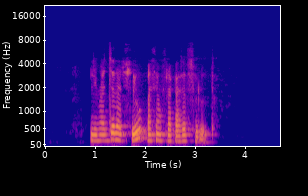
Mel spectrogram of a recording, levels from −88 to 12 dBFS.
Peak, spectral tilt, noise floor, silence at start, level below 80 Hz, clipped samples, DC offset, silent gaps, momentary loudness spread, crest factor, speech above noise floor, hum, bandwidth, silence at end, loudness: -6 dBFS; -8.5 dB/octave; under -90 dBFS; 0.9 s; -66 dBFS; under 0.1%; under 0.1%; none; 10 LU; 20 dB; over 68 dB; none; 6.4 kHz; 1.35 s; -23 LUFS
